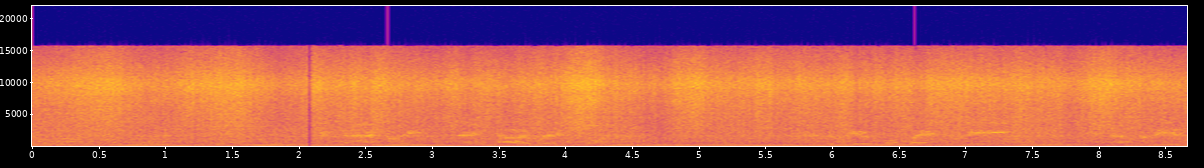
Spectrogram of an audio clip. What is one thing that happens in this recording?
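A boat engine drones steadily close by.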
